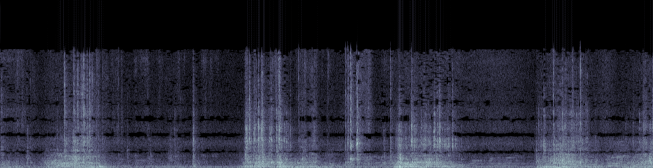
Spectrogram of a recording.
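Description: Indistinct talking, mixed with wooden cabin drawers being slid open and shut, with a few sharp knocks about three and a half to four seconds in.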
